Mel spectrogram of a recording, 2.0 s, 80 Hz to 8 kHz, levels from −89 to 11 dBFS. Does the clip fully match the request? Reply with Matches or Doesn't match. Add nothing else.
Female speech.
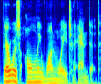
Doesn't match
